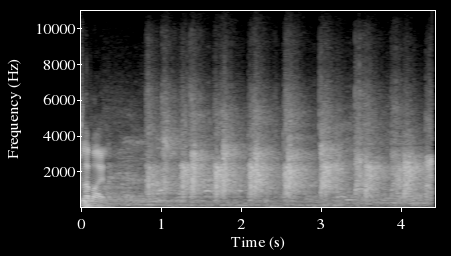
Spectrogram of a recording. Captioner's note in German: Beifall bei der FDP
